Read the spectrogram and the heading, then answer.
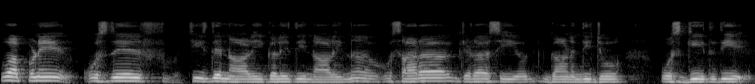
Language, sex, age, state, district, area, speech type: Punjabi, male, 30-45, Punjab, Fatehgarh Sahib, rural, spontaneous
